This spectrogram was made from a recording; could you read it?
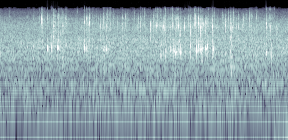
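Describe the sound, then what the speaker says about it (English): Solvent squirts from a wash bottle into a pail during cleanup, producing a continuous gushing, splashing liquid sound, close and fairly loud, with small spatters and bubbling throughout. "We're gonna take our wash bottle here into a pail. We're gonna clean this out."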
